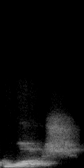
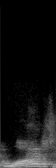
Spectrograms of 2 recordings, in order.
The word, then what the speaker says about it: gouache: use a paint called gouache I tell kids it rhymes with squash that's how you can remember it but gouache is a water-based paint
